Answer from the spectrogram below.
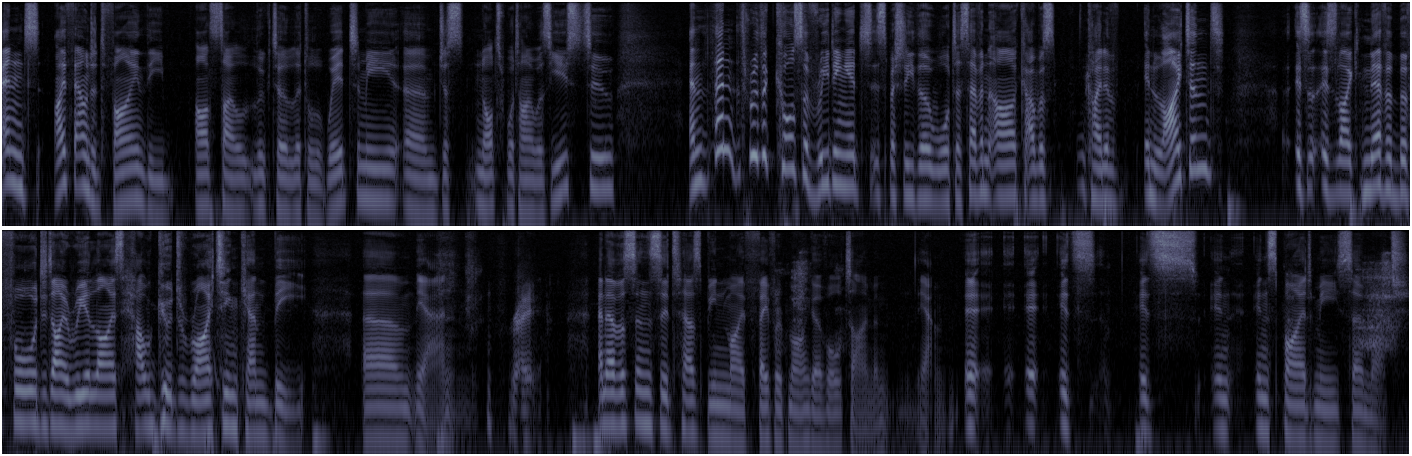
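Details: Stuttering in a male podcast host who describes himself as a stammerer, speaking in a live-streamed English podcast.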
